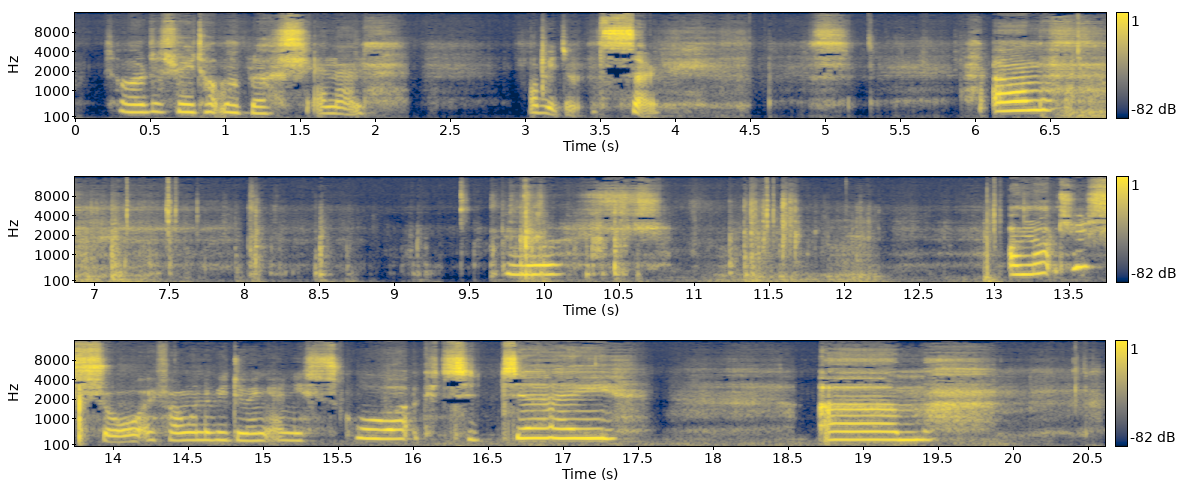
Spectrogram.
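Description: A young girl talks with animation, close to a microphone.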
